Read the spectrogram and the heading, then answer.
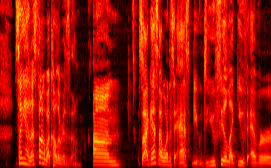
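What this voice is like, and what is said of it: Usual voice. Nothing is said of it.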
